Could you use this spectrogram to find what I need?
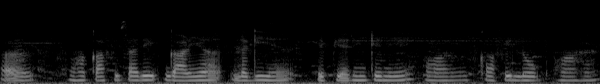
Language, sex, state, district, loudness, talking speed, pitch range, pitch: Hindi, female, Jharkhand, Sahebganj, -38 LUFS, 120 wpm, 180-195 Hz, 190 Hz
